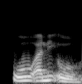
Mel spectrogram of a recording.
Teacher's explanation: उ चा उच्चार करताना आपले ओठ काय करतात एकमेकांना किंचित चिकटतात म्हणून त्यांना काय म्हणायचं औष्ठ स्वर म्हणायचं ठीक आहे म्हणजे आपलं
